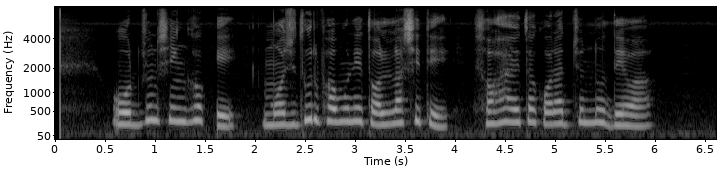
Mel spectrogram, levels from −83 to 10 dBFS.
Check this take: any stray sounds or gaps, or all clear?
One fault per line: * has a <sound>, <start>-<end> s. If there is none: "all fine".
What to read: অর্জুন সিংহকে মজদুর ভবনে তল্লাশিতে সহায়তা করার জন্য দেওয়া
* has a dropout, 1.5-1.6 s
